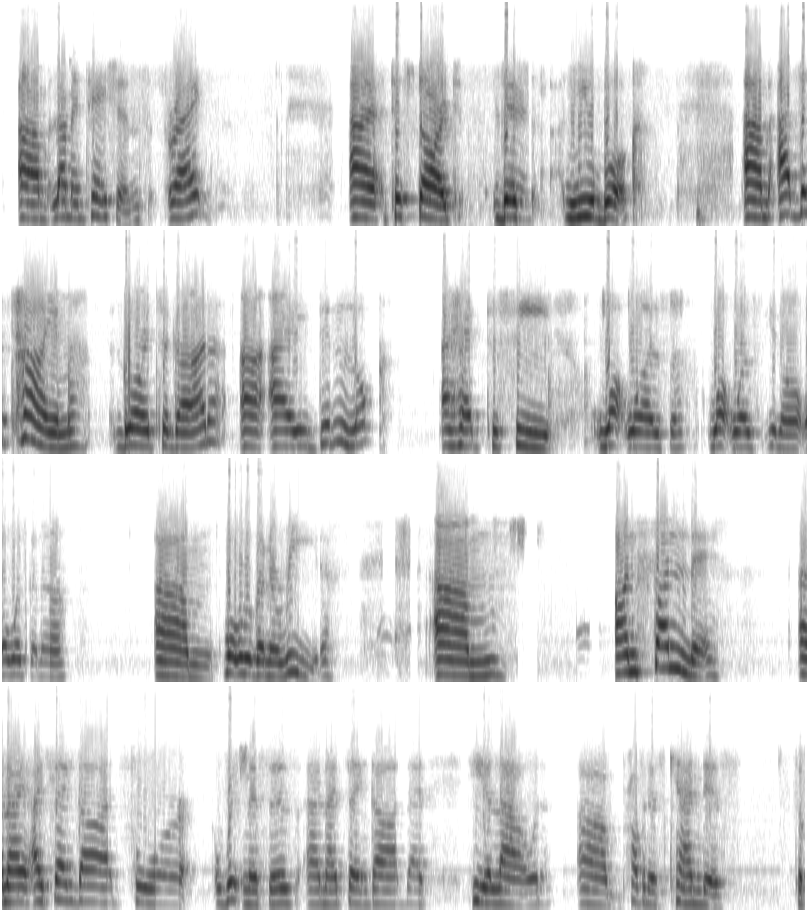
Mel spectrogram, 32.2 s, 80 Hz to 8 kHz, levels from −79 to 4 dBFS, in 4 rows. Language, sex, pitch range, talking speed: English, female, 185-225 Hz, 110 wpm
